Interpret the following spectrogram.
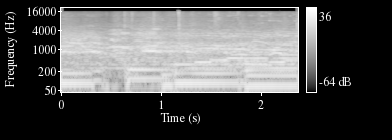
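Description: Music with a deep bass line playing under the noise of a shouting protest crowd.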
